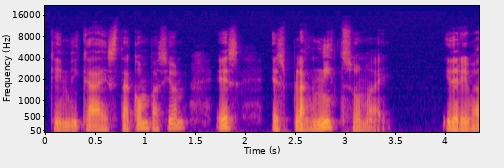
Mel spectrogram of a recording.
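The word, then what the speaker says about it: esplagnizomai (σπλαγχνίζομαι): Los evangelios están escritos en griego antiguo, y el verbo griego que se traduce habitualmente por compadecerse, conmoverse o apiadarse es esplagnizomai. Te lo repito por si no te ha quedado claro. Esplagnizomai.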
